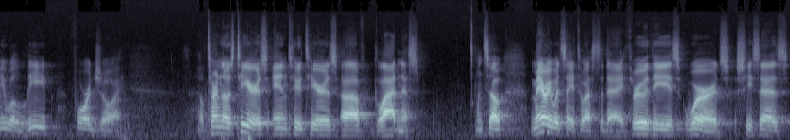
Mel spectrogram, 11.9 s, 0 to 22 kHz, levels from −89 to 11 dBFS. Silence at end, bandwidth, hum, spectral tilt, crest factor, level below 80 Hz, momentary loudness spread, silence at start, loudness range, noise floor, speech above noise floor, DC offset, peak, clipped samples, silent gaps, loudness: 0 s; over 20 kHz; none; -2.5 dB/octave; 22 dB; -58 dBFS; 17 LU; 0 s; 5 LU; -57 dBFS; 36 dB; under 0.1%; 0 dBFS; under 0.1%; none; -21 LUFS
